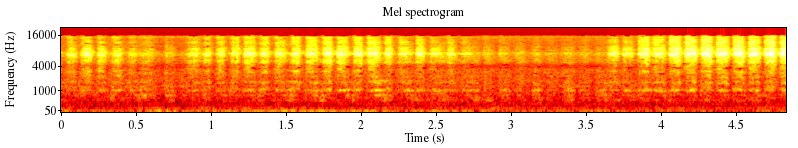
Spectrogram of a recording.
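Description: A light purple Sharpie marker tip is rubbed in fast scribbling strokes across a flat paper coloring book page lying on a wooden table, filling in shapes. The result is a quiet, steady run of bright, hissy scratching strokes in a quick rhythm, with a faint high squeak riding on many of the strokes.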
